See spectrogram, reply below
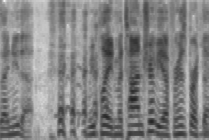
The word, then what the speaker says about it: Matan: Yeah, Matan, M-A-T-A-N, but it's pronounced like Baton, but M.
